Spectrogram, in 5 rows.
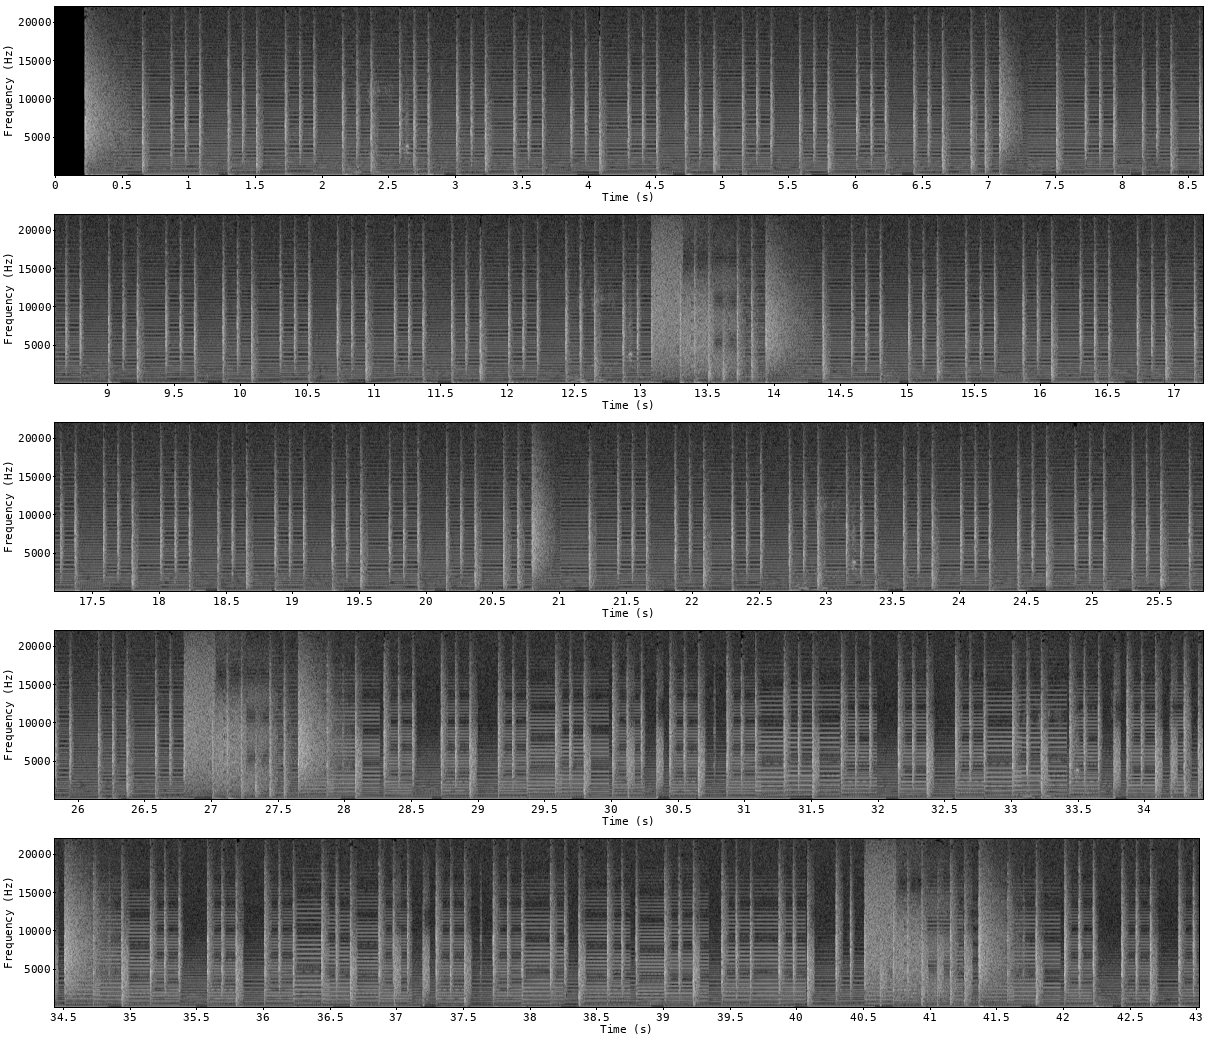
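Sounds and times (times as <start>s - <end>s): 
8-bit music: 0.2s - 43.0s.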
